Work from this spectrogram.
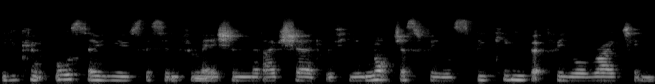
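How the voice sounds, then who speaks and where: A woman speaks with a London accent in a somewhat breathy voice. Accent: British English, London. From London, England. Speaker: IELTS teacher. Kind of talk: online lesson talk to camera.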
